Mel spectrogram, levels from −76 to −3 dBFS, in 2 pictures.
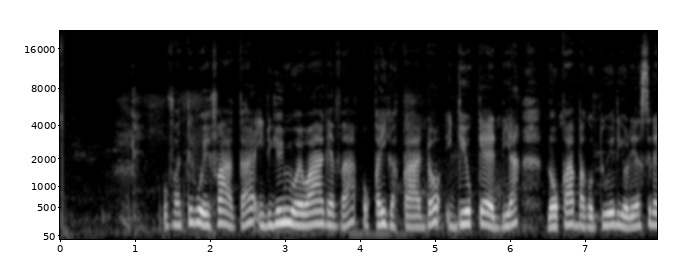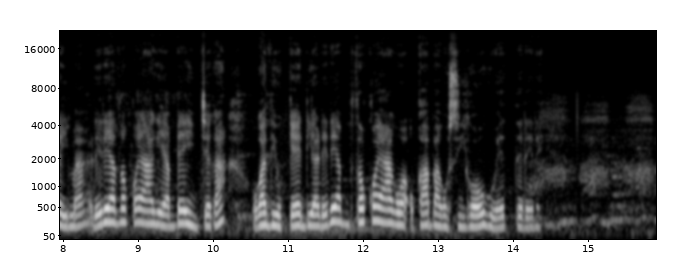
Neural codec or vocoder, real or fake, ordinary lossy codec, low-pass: none; real; none; none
